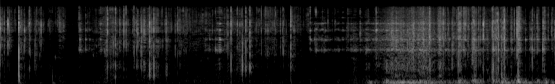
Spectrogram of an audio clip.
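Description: Small dry yellow corn snack fragments on a black plate are broken further between fingertips and nails, giving dense, bright, crisp crackling and sharp snapping crunches. Partway through, a low rumbling layer joins the crackle as the crushing continues.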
